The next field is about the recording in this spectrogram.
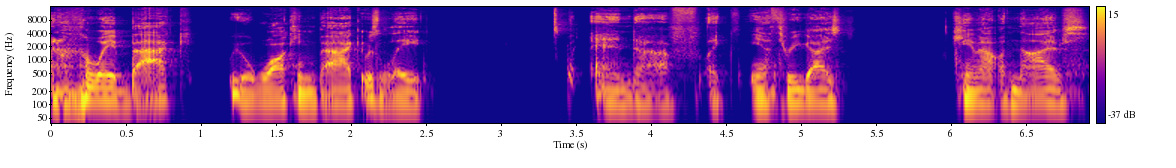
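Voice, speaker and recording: A man with a Canadian accent, somewhat breathy and fairly low-pitched, at a moderate pace with fairly even intonation and long, frequent pauses. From Canada, small town. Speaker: former finance worker turned wellness enthusiast. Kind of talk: casual chat. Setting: in-person at host's home.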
